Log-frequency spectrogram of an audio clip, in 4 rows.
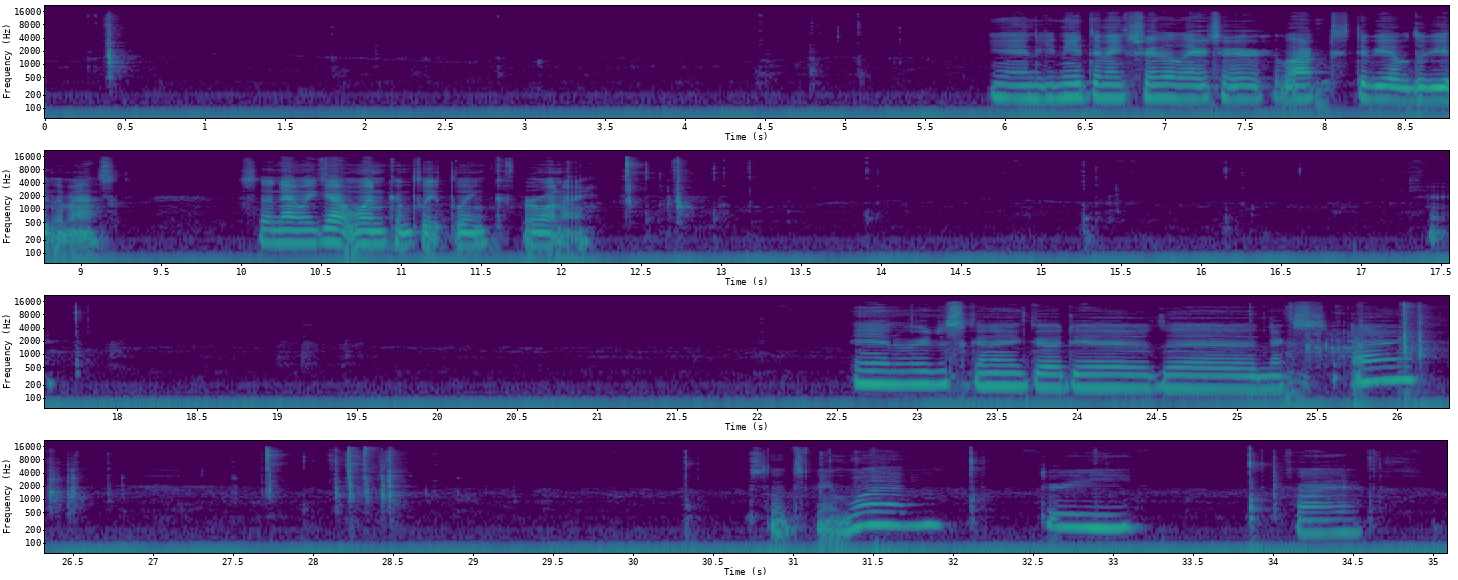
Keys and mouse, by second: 0.4 alt+click, 2.5 click, 23.4 click, 28.7 alt+click, 29.1 ctrl+a, 31.1 click.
